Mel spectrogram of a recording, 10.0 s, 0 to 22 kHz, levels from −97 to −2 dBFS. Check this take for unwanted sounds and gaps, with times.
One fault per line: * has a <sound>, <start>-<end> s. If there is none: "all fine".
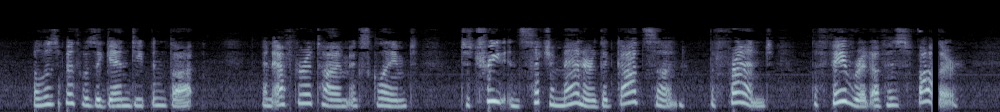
* has a dropout, 9.3-9.4 s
